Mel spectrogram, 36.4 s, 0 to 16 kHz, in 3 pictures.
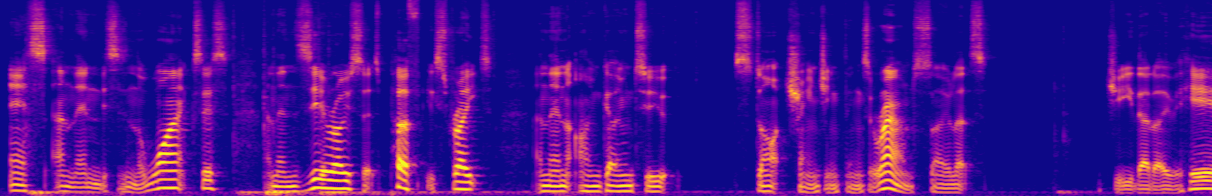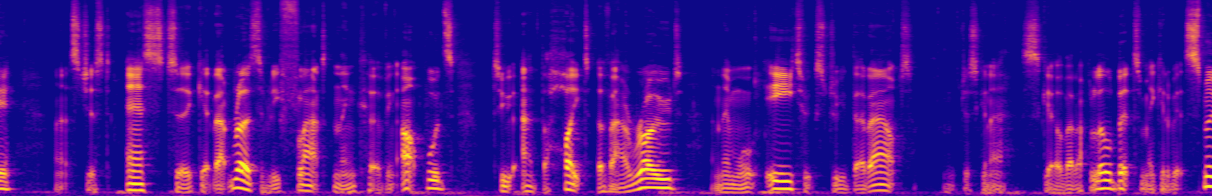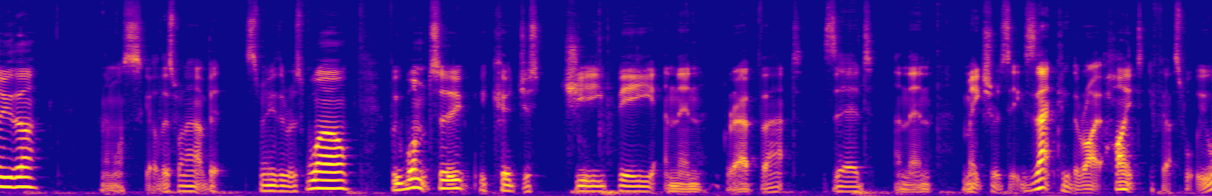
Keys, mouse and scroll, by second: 0.2 s, 2.6 y, 3.1 Return, 4.8 click, 5.1-5.5 scroll down 1, 5.5 shift+middle click, 6.7 click, 7.2-7.6 scroll down 1, 7.6 shift+middle click, 10.5 g, 11.5 click, 13.2 s, 14.9 click, 15.2 scroll down 1, 15.5 shift+middle click, 15.8 click, 16.3 shift+middle click, 17.2 g, 18.5 scroll down 1, 18.8 shift+middle click, 19.6 e, 20.9 click, 22.0 middle click, 22.1-22.6 shift+scroll up 1, 22.6 s, 24.0 click, 24.2 scroll down 1, 24.5 shift+middle click, 25.2 click, 25.9-26.3 scroll up 1, 26.3 s, 27.2 click, 27.4-27.7 scroll down 1, 27.7 shift+middle click, 29.9 g, 30.2 b, 31.1 click, 33.6 click, 34.0-34.3 scroll down 1, 34.3 shift+middle click, 35.4 scroll down 1, 35.8 shift+middle click.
